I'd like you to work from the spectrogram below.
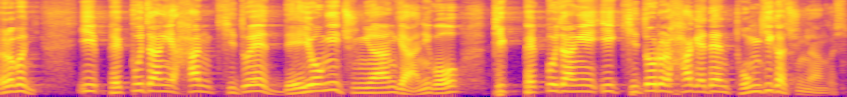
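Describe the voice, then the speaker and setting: On a very clean recording with a silent background, a man speaks fairly slowly in a high pitch with a bright, sharp tone, ordinary pitch variation and big swings in loudness. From Busan, South Korea. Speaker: pastor. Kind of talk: sermon. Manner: concise and forceful.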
